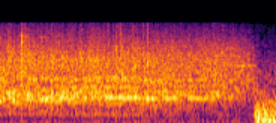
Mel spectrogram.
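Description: A large arena audience applauding, a dense even clatter of many hands that eases slightly near the end.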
